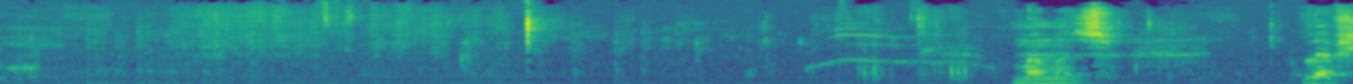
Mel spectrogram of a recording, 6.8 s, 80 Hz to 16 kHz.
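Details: Kitten among Mama Seraphina's litter (3 boys, 1 girl) complaining about being pottied before its weigh-in: a sliding, downward-curving meow, surrounded by human talk, thumps and handling sounds in a small room.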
